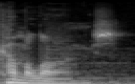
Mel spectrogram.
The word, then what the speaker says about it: come-along: work with slings and come-alongs a come-along pronounced without the hyphen and in three smashed together syllables while holding a Vernors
